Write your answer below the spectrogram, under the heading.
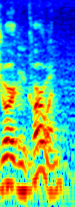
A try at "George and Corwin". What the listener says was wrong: George and Corwin, not Jordan Corwin. You said Jordan Corwin.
